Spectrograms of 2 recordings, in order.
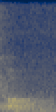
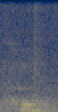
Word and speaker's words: comb: you pronounce pronounce the B necessarily, but you pronounce the L. Com and all the B. Yeah. Now I say I say comb comb. Do you have a comb I can use to brush my hair? Comb.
